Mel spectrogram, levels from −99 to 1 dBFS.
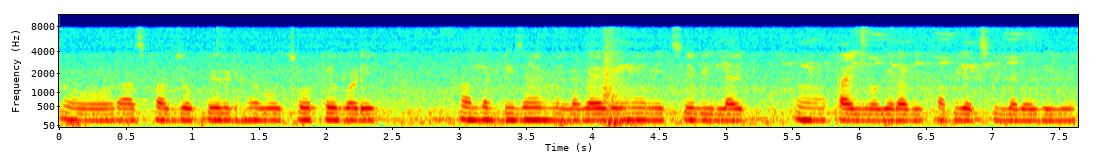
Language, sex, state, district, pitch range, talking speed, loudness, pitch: Hindi, male, Rajasthan, Bikaner, 140-150 Hz, 190 wpm, -15 LUFS, 145 Hz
